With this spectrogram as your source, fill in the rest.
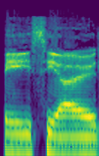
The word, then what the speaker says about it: BCO: How did the idea of BCO London come about, and what was the initial vision?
